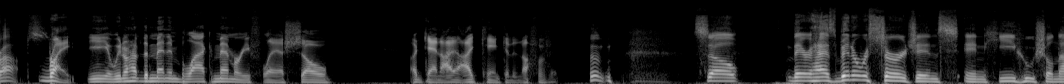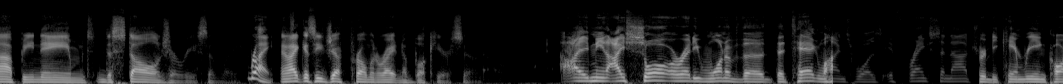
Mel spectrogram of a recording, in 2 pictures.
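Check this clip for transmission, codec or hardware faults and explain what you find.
One fault is present, near the end. From 18.96 s to 20.44 s, just after "one of the the", the speech suddenly falls away by about 23 dB and turns faint, with the centred body of the voice almost gone. The likely cause is one channel inverted: with one stereo side's polarity reversed, the shared centre content cancels when the channels are summed to mono, leaving only the small difference between them.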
